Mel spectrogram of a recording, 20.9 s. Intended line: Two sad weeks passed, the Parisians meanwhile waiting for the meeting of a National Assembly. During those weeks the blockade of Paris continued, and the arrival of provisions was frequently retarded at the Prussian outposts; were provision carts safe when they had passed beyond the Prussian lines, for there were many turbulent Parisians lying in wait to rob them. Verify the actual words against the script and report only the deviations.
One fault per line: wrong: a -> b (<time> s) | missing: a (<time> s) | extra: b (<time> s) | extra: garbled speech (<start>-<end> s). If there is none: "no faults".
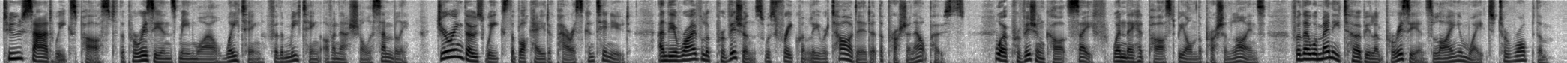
no faults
